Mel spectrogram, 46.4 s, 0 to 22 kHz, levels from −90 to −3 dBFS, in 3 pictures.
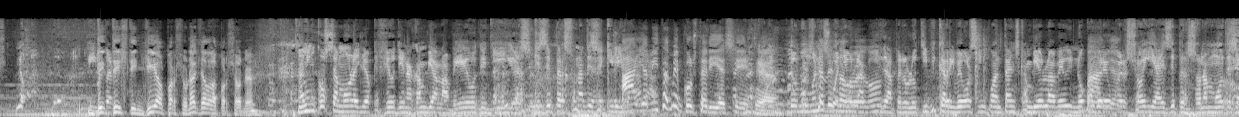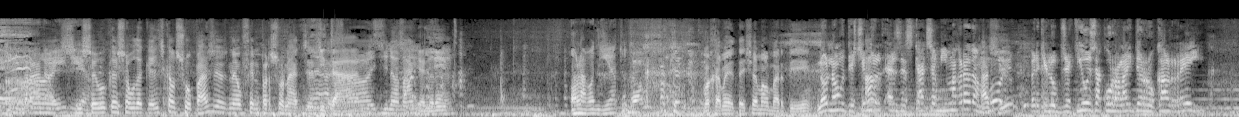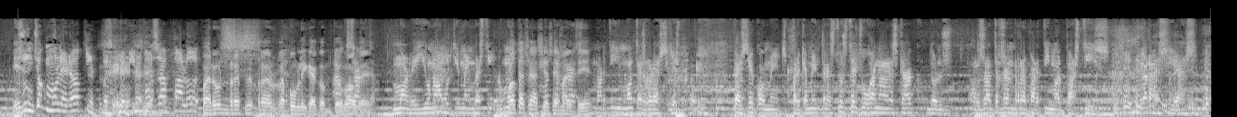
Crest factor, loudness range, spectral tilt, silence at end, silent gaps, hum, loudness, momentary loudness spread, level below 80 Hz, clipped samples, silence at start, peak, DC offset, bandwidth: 14 dB; 2 LU; -4.5 dB/octave; 0.3 s; none; none; -14 LUFS; 5 LU; -26 dBFS; under 0.1%; 0 s; 0 dBFS; under 0.1%; 11.5 kHz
